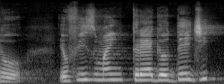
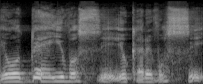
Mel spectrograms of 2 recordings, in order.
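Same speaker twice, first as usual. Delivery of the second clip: put-on horrible, possessed demon voice, lower; 5 semitones lower than usual. Retelling what a possessed family member said: imitating a horrible possessed voice. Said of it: "com aquela voz horrorosa".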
